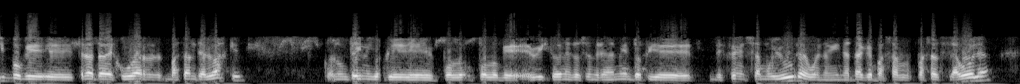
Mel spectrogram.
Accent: Uruguay; O sea, somos uruguayos, pero bueno, esto es un trabajo y cada uno tiene que estar para su lado.

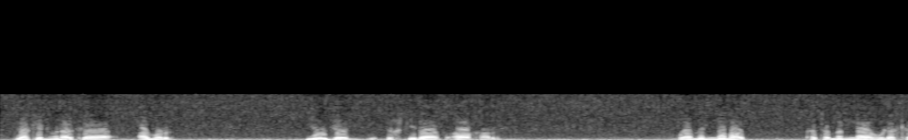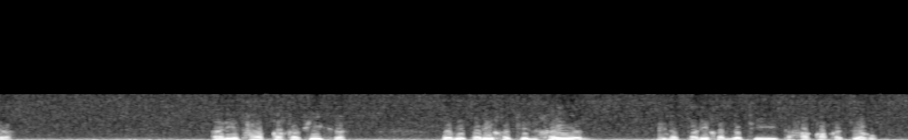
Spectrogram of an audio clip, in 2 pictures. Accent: Damascus, Damascus Governorate, Syria; كما يقولون عندنا في دمشق الألف من المصطيجة، المصطيجة العصاية الطويلة عندنا

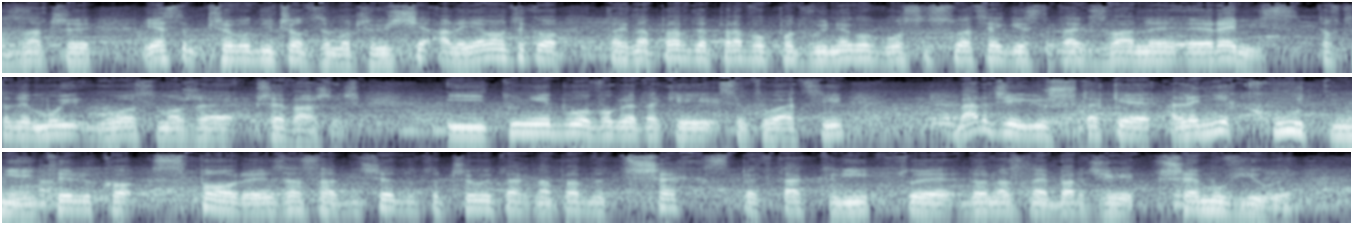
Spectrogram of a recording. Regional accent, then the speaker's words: Legnica, Lower Silesian Voivodeship, Poland; Ja się wychowałem przy ich koszarach i ja mówię po prostu tylko prawdę.

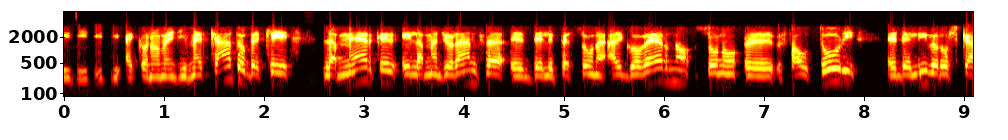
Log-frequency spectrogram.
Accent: Germany; born there; Italian is a second language; io sono nato in Germania, e perciò forse capisco un pochettino delle volte meglio, perché parlo la lingua

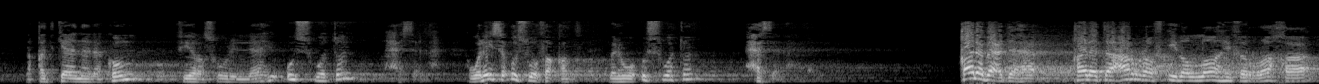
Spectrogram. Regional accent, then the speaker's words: Tunisia; عندنا في تونس عندهم يعني كالنشيد ينشدونه فيما يسمى بالحضرة

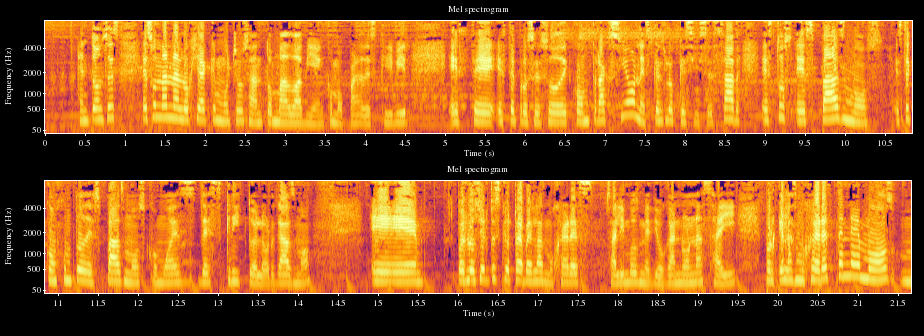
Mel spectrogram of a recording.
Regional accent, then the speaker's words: Mexico; estas pícaras que como mexicanos utilizamos para referirnos a las relaciones sexuales

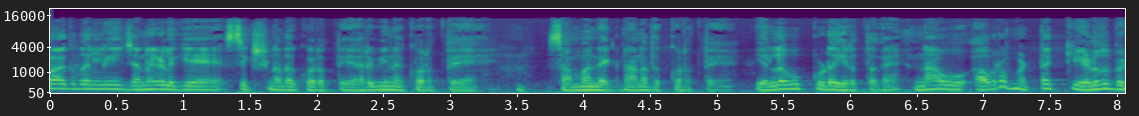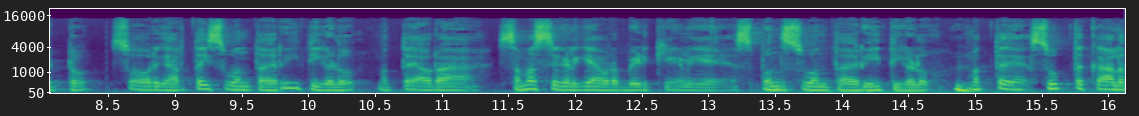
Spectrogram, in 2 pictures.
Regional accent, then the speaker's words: Jagalur, Karnataka, India; ನಾನು ಮೂಲತಃ ದಾವಣಗೆರೆ ಜಿಲ್ಲೆ ಜಗಳೂರು ತಾಲೂಕಿನಿಂದ ಬಂದಂಥವನು.

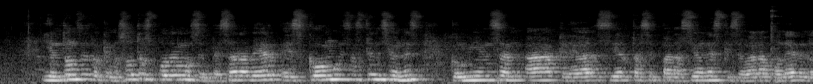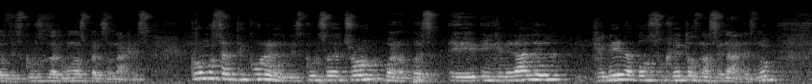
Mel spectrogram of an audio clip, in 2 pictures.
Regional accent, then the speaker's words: Mexico; algo muy potente que nosotros conocemos muy bien como mexicanos

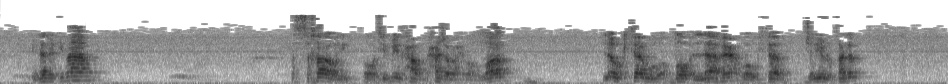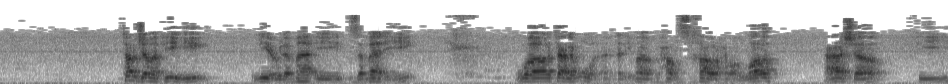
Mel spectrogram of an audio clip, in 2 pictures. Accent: Morocco; وكما يفعل عندنا في المغرب

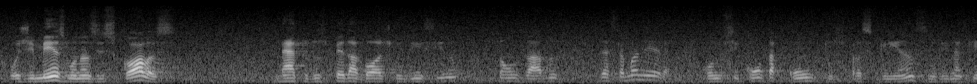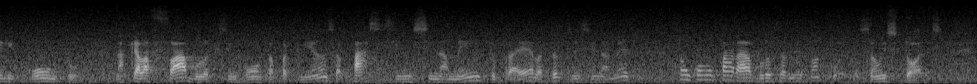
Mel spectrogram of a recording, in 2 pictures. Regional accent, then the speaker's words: São Paulo, Brazil; estou aqui com a minha esposa Neide. Nós somos lá do Jardim Tremembé.

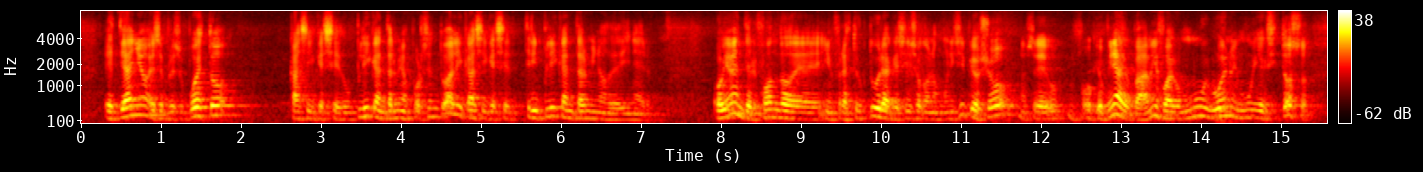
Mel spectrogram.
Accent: Marcos Juárez, Córdoba, Argentina; Yo soy de un pueblo parecido, de otra provincia, porque soy cordobés, pero soy de una ciudad, yo le digo pueblo, pero sigue siendo mi pueblo, Marco Juárez

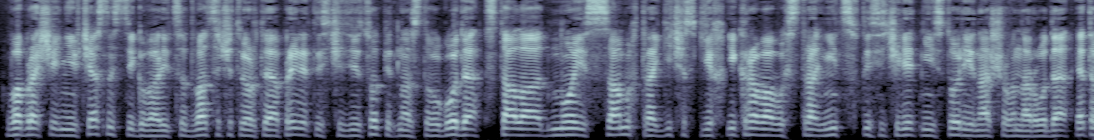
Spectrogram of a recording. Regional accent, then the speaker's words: Armenia; Миру мы должны сказать, что мы армяне, мы должны жить.

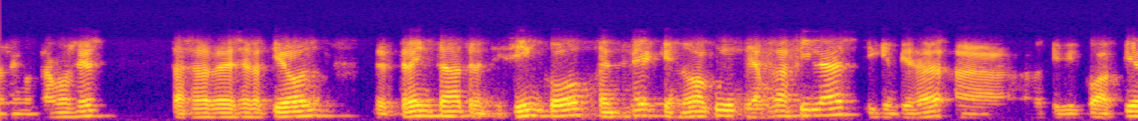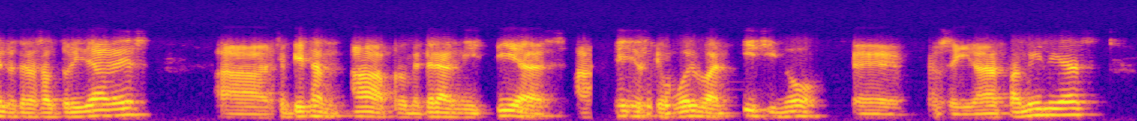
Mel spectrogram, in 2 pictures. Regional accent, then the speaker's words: Teruel, Aragon, Spain; por ejemplo, en mi tierra, en Teruel

